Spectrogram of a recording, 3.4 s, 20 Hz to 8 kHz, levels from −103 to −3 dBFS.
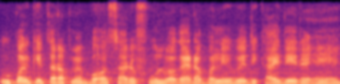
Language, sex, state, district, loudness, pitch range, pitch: Hindi, male, Goa, North and South Goa, -16 LUFS, 190-205 Hz, 190 Hz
